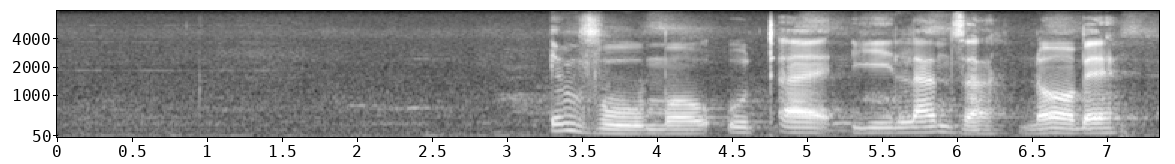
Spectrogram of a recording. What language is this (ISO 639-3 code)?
ssw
